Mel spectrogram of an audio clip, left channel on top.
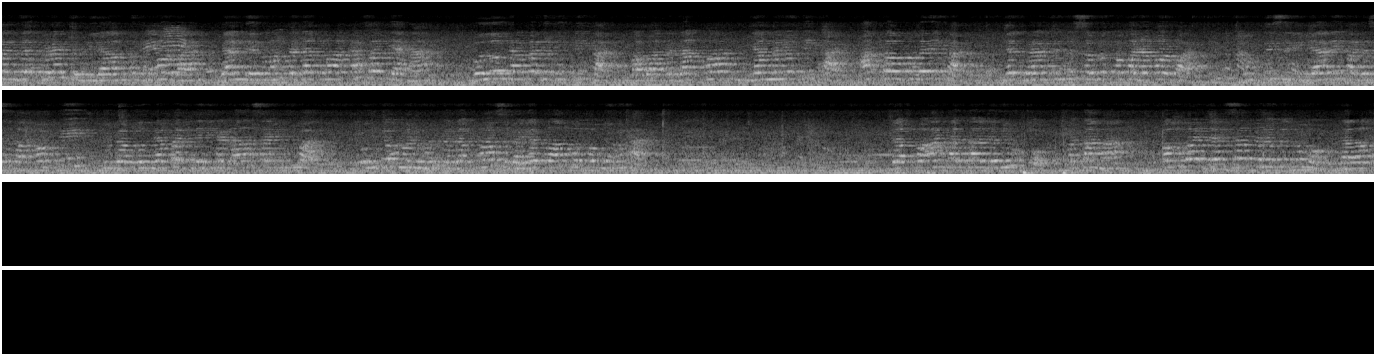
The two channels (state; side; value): silent; right; digital silence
